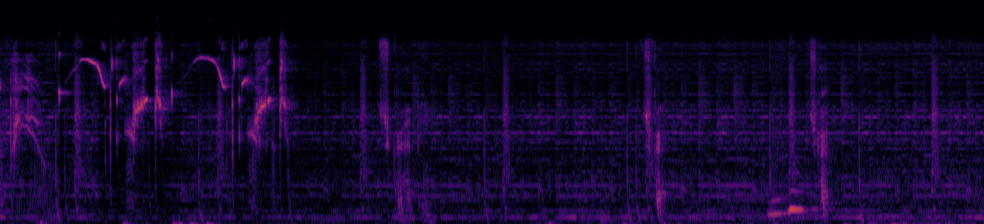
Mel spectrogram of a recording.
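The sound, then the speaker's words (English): Several quick, high whistled chirps and swooping calls from a bird, clustered in the first few seconds, followed by scattered fainter notes over steady background noise. “Oh, I think I know what this bird is.”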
